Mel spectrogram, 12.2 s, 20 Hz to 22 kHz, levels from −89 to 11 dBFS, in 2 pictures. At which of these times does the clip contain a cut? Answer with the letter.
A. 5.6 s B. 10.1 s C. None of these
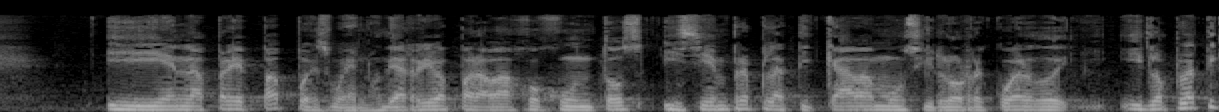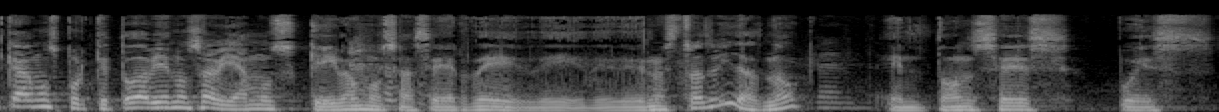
B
